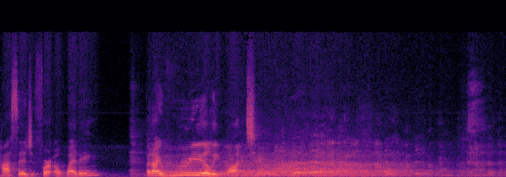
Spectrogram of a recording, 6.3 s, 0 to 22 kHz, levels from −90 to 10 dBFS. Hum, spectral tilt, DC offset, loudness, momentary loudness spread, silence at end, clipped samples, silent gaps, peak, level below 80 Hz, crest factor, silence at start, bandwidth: none; -4 dB/octave; under 0.1%; -23 LUFS; 22 LU; 0 s; under 0.1%; none; -6 dBFS; -66 dBFS; 18 dB; 0 s; 18 kHz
